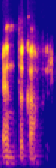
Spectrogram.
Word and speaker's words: entecavir: bercanda bercanda and ya tapi sebetulnya Emang tulisannya entecavir ya tapi dibacanya entecavir Anto kapal yang yang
